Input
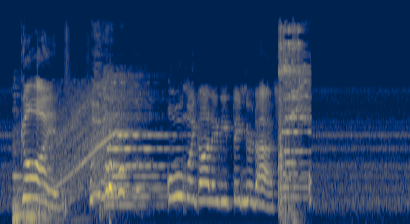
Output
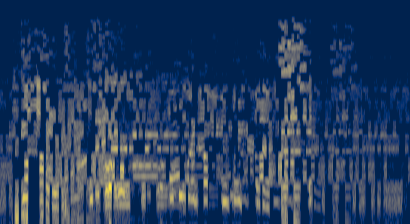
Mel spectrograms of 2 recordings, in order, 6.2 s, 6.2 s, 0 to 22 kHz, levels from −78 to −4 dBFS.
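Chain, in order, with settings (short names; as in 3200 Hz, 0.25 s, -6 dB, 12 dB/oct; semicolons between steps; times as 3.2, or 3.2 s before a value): random spectral dropouts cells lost 55%; on a send: echo 0.769 s -22.5 dB; on the sum: gain +7 dB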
